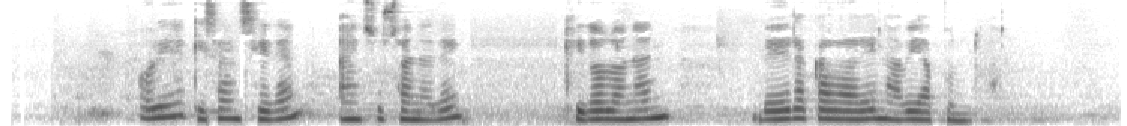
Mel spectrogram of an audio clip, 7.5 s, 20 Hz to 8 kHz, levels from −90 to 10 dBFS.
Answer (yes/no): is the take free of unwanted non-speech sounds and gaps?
yes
